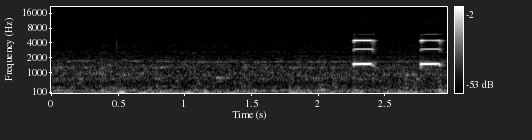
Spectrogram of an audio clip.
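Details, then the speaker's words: Tractor-trailer, engine off in accessory with brakes held during CDL air-leak test: two short sharp electronic beeps in a quiet cab, low air pressure warning buzzer and light coming on at 65 PSI because of an air leak. "So Patrick, my light and my buzzer for my tractor came on at 65 PSI."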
